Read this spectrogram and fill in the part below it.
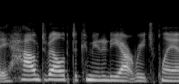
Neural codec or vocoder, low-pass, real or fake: none; 7.2 kHz; real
